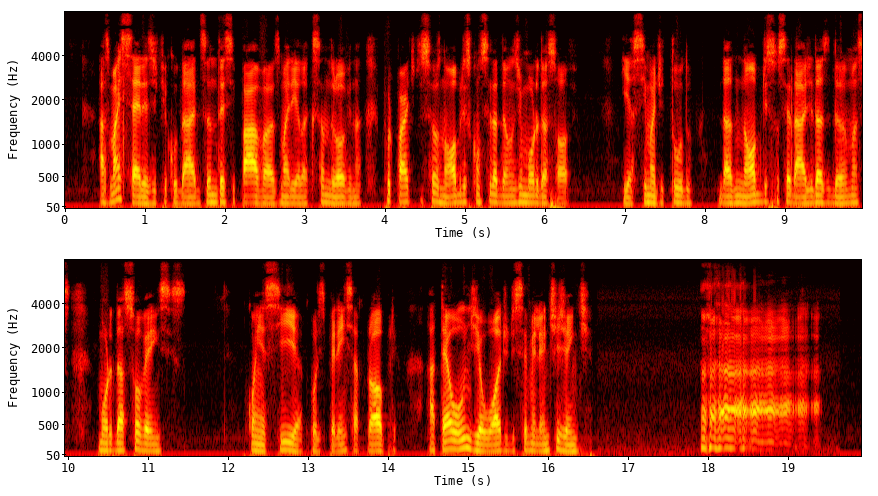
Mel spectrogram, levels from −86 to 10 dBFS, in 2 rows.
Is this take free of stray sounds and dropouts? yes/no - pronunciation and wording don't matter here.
no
